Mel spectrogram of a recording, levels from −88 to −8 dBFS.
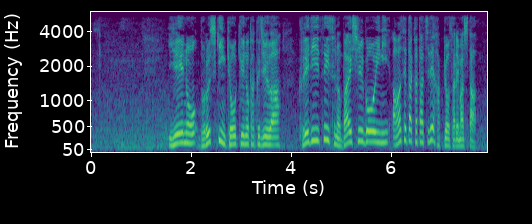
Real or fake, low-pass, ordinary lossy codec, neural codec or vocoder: fake; 5.4 kHz; none; codec, 16 kHz, 16 kbps, FreqCodec, smaller model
